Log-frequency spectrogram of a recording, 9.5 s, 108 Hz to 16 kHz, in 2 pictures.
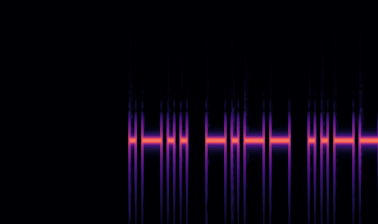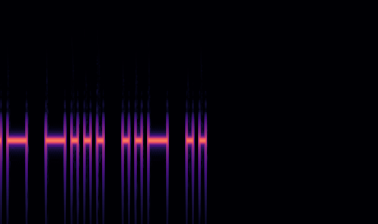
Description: Morse code, heard as a keyed tone, about 15 wpm, 700 Hz. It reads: LY2BUI
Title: DXCC-100 Call Signs - 6 Characters - 15wpm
